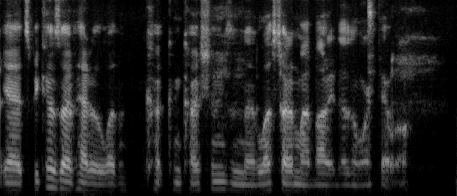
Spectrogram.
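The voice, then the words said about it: Monotone, side-of-mouth voice. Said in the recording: “in my monotone talk out of the right side of my mouth voice”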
